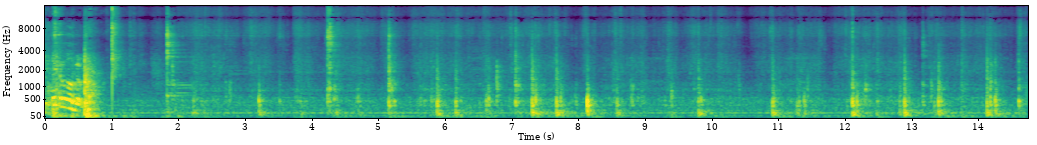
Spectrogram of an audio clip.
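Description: Metal tongs clink and scrape against a metal bowl.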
